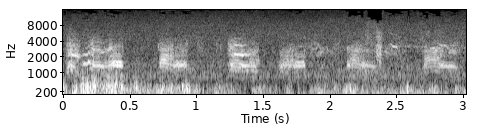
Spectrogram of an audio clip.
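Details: Wintering White-fronted Geese at Wimpole Hall, Cambridgeshire, in December 2020: a rapid sequence of about six overlapping, high, nasal yelping honks from several birds, over low rumbling noise.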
